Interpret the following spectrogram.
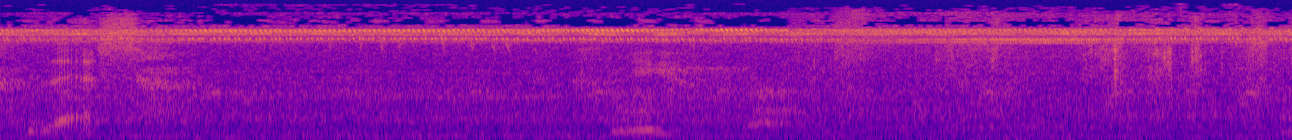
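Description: Insects trilling in a steady, high-pitched chorus that runs on without a break.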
